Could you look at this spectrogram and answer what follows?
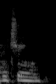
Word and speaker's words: Eritrean: Eritrean.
